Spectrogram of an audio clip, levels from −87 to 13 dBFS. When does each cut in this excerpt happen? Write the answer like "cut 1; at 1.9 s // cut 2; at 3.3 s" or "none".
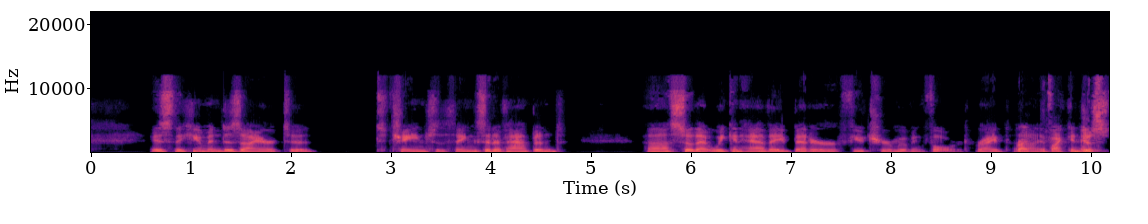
none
